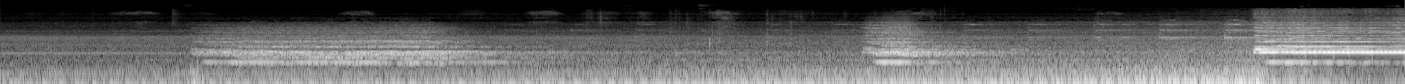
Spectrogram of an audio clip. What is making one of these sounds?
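A crossing bell rings steadily.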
